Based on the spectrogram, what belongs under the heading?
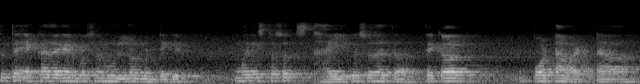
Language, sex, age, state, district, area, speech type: Goan Konkani, male, 18-30, Goa, Ponda, rural, spontaneous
